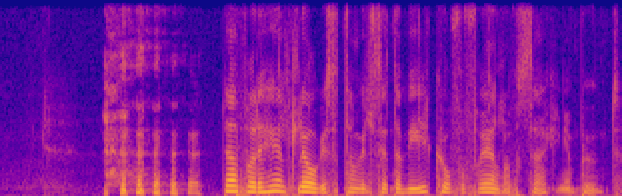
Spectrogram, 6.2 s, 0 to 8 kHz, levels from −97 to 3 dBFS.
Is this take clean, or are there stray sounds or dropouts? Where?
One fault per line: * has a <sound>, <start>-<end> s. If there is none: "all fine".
* has a laugh, 1.0-2.0 s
